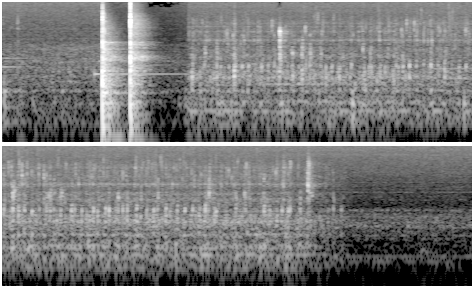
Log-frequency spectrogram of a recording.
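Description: An egg knocked twice sharply on a wooden cutting board to crack it. Then soft-tofu stew bubbling steadily in an earthenware pot, with many small pops, until it cuts off near the end.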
